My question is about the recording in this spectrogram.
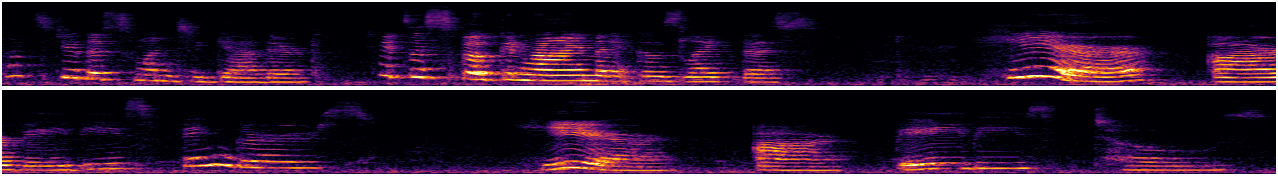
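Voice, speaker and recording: A woman with a fairly high voice leads a storytime for babies and their parents, keeping her phrasing simple, playful and encouraging in a sing-song style. The recorded virtual session comes from an indoor room. The audio has a little hiss or hum, and a distant microphone makes it sound echoey.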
